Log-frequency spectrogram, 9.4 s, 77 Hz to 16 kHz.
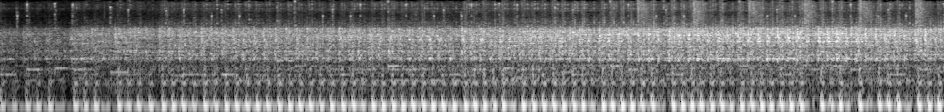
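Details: Motorcycle with PE28 carburetor, just after replacing the red Samco intake manifold rubber between carburetor and manifold: steady, even single-cylinder putter at idle, about two hundred beats a minute, no misses or knocks; healthy idle.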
